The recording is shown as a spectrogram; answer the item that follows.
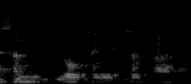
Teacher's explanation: अनुस्वार का उच्चारण नासिका से होता है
